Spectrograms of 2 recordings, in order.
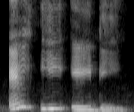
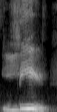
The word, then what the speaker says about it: lead: LEAD. If it rhymes with bead, then it means lead. The pronunciation, if it is pronounced as lead, then the meaning is to show, leader, leadership, to show.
